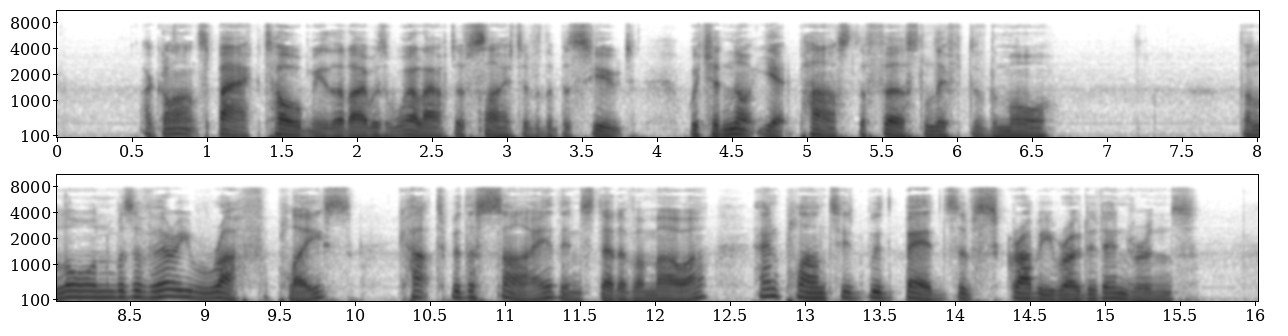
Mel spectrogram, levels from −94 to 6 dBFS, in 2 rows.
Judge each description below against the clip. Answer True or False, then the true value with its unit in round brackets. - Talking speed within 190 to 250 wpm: False (180 wpm)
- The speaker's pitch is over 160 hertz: False (110 Hz)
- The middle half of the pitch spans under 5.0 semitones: False (5.3 semitones)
